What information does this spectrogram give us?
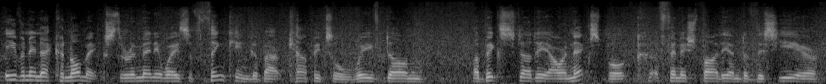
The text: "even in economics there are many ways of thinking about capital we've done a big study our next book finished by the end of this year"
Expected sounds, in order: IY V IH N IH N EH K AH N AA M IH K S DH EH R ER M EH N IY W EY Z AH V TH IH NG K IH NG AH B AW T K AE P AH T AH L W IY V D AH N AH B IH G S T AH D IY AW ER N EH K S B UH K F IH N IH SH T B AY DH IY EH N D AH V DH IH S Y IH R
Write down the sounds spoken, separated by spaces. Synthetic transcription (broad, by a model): IY V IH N IH N EH K AH N AA M IH K S DH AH R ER M EH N IY W EY Z AH V TH IH NG K IH NG AH B AW T K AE P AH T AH L W IY V D AH N AH B IH G S T AH D IY AW ER N EH K S B UH K F IH N IH SH T B AY DH IY EH N D AH V DH IH S Y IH R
